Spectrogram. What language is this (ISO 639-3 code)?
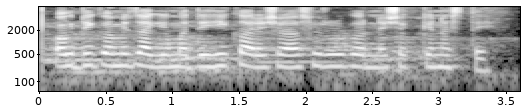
mar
